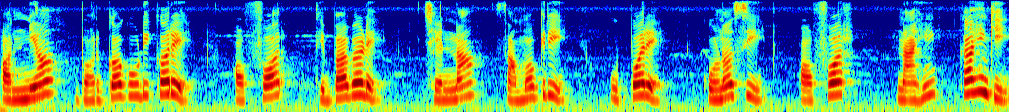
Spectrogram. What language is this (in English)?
Odia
